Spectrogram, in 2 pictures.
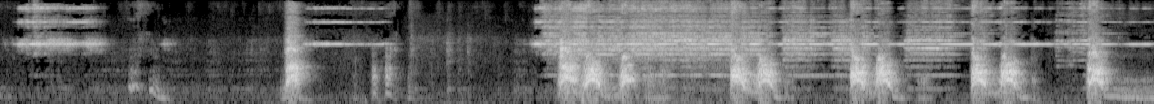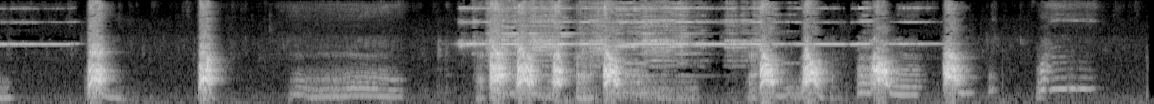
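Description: A corgi barking in quick runs of sharp barks, with short pauses between the runs. A steady high beeping or whistling tone sounds along with most of the barking.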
